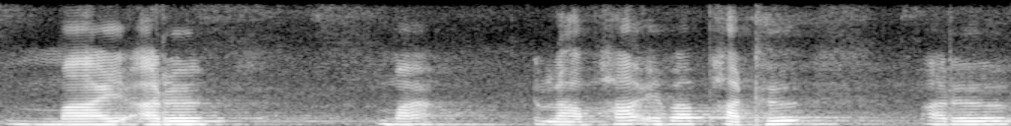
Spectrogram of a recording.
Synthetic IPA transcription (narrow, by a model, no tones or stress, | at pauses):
majaɾɯ | malapʰaebapʰatʰɯ | aɾɯ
